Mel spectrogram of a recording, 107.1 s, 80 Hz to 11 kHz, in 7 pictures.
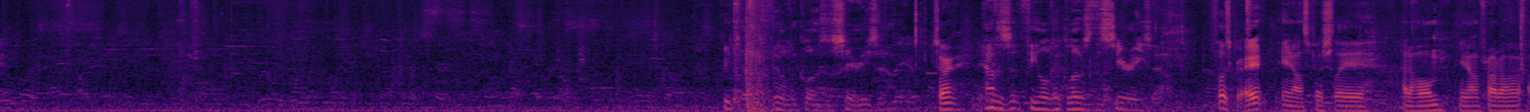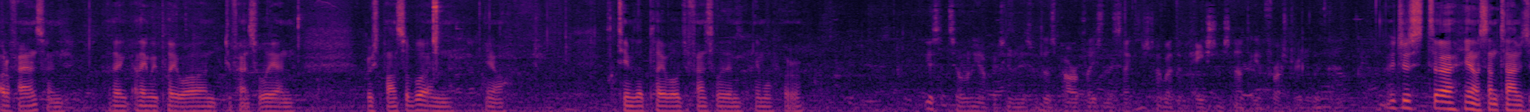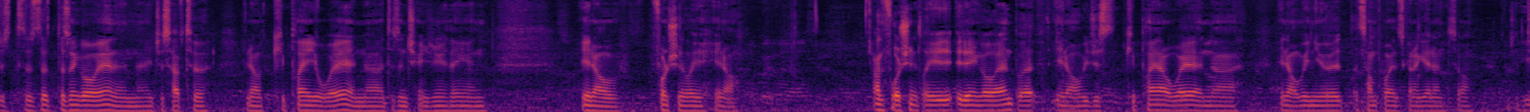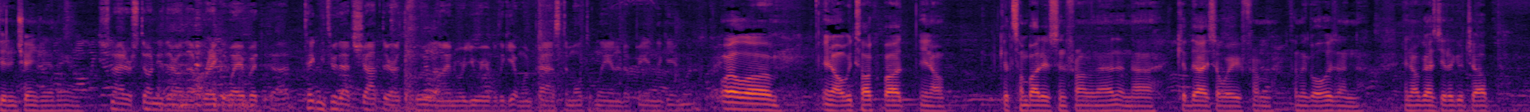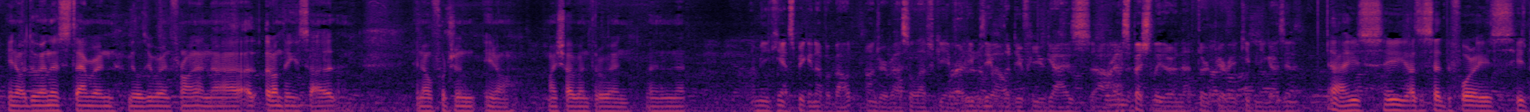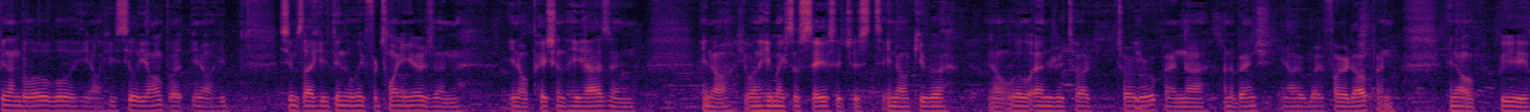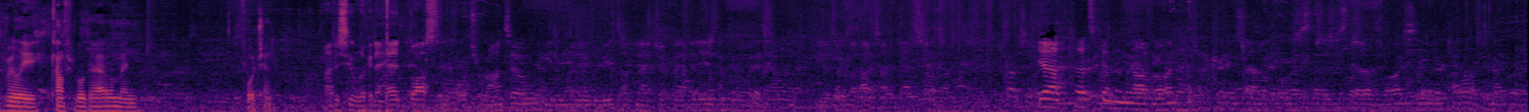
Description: Nikita Kucherov post-game 4/21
